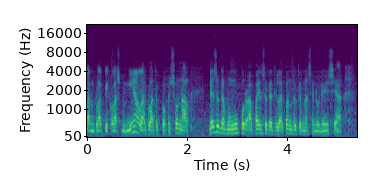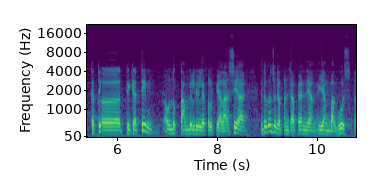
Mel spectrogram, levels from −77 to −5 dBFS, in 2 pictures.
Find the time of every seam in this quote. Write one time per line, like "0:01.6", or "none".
0:01.2
0:05.7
